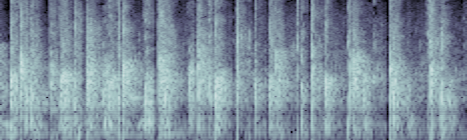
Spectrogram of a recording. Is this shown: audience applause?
yes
